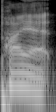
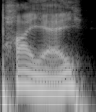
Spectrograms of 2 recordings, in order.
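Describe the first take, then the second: First: The name is said with an English pronunciation. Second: The name is said with a French pronunciation. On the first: This is how the name was said in England. "In England, he was Dimitri Payet" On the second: This is not how the name was said in England. "He wasn't Payet"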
